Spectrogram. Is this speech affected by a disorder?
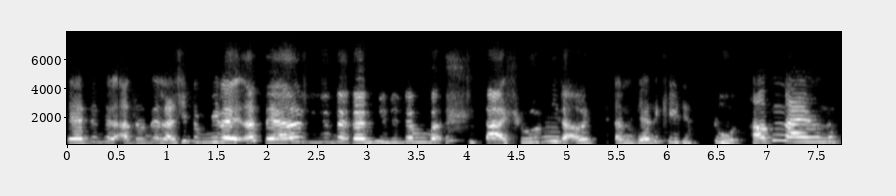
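Yes: cerebral palsy; speech impairment.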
